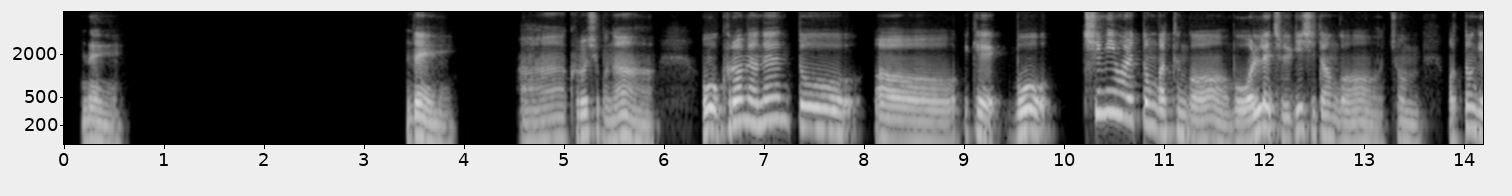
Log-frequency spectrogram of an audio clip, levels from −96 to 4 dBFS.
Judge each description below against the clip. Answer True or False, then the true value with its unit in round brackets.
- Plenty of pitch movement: True (7.3 semitones)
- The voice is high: False (135 Hz)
